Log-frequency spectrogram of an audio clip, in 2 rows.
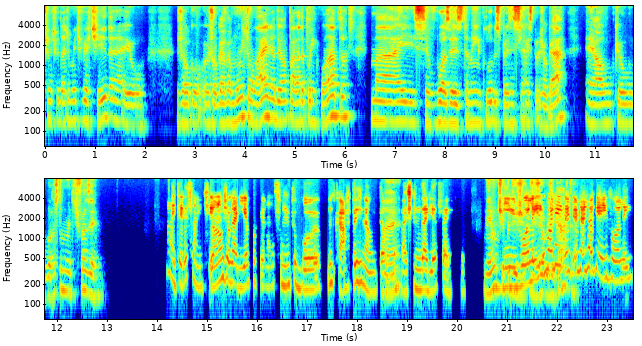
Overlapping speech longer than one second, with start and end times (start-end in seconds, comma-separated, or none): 20.9-22.5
